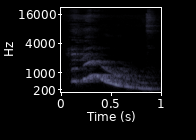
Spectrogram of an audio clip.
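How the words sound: It is said in a very high voice.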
